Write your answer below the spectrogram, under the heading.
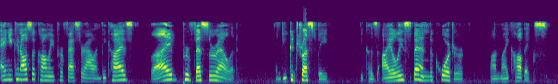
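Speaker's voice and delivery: insulting, condescending, talking-down host voice. As a first-time guest on the show, mock the host with a condescending Professor Allen impression. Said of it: "that impression was insulting, condescending".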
